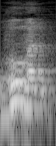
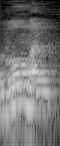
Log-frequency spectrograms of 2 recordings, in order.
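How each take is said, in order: Both takes have the same delivery.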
